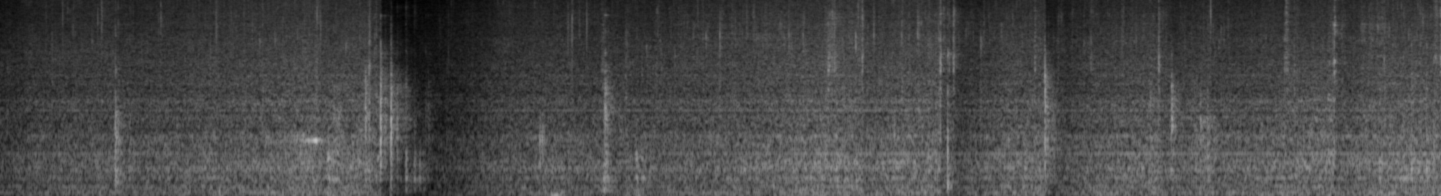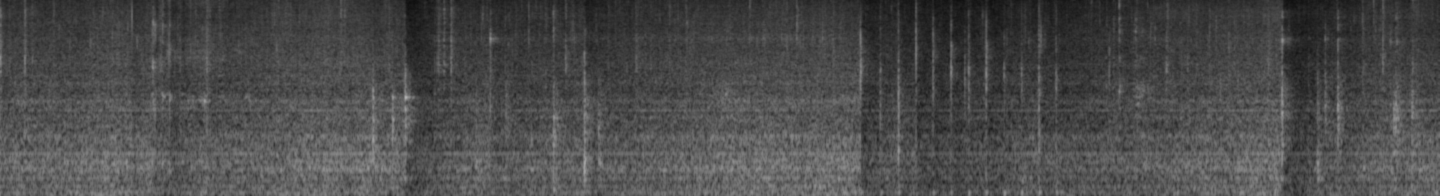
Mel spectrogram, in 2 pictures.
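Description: Sliced eggplant and zucchini frying in oil in a stainless steel pot: a steady sizzle full of small crackles and pops, dipping briefly a few times.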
